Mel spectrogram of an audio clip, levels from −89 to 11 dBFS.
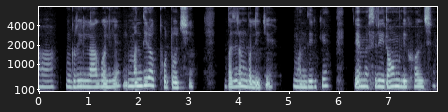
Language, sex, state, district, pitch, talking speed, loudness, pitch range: Maithili, female, Bihar, Saharsa, 210 Hz, 135 wpm, -14 LUFS, 195-230 Hz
